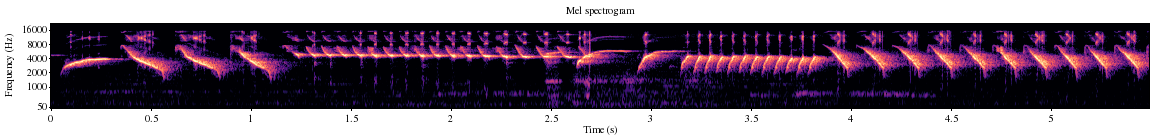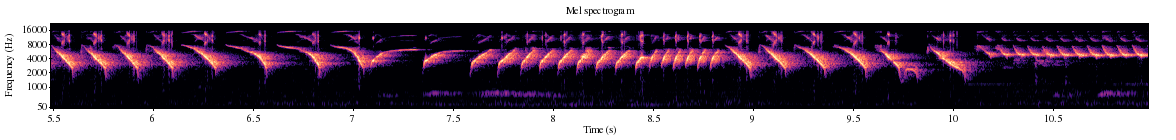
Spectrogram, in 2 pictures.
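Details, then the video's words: Canary singing a long, loud, continuous song of fast trilled tours, rapid repeated downsweeping notes and bright rolling phrases, switching between pitch levels every second or two, with faint low background hum. "KENARI GACOR PANJANG | CANARY SINGING"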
